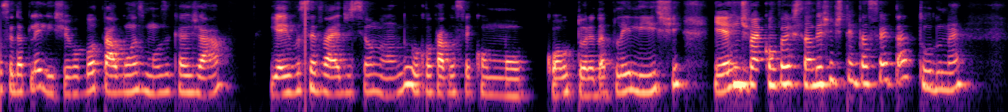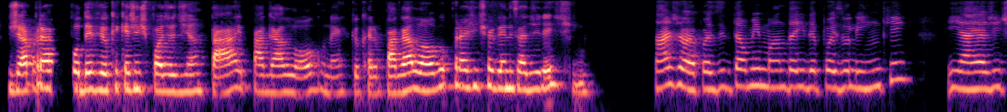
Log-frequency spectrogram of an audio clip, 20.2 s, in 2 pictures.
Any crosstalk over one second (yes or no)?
no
